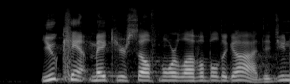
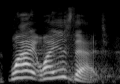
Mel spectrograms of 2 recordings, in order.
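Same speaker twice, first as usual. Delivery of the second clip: ordinary talk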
